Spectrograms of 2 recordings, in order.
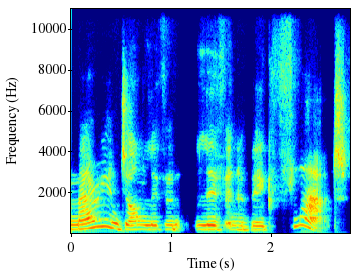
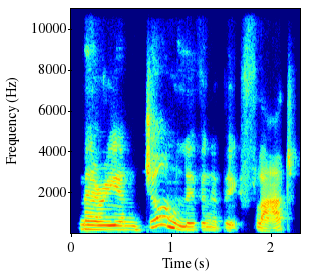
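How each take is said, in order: First: The stress falls on the word flat. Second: The stress falls on the word John. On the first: They live in a flat, not a house. "stress falls on the word flat" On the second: It is John, not another person, who lives there. "stress the word John"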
